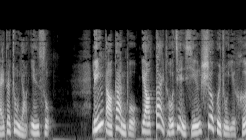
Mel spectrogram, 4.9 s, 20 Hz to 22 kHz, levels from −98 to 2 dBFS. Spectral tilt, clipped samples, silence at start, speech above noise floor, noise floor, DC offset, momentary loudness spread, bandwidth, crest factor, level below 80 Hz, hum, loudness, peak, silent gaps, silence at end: -4.5 dB/octave; under 0.1%; 0 s; 39 dB; -56 dBFS; under 0.1%; 9 LU; 10.5 kHz; 16 dB; -58 dBFS; none; -18 LUFS; -2 dBFS; none; 0 s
